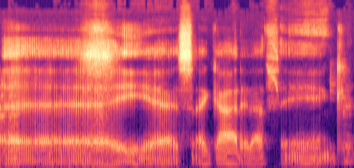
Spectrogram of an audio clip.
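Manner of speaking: morning voice. Pretend. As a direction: drop the voice way down like first thing in the morning. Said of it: "Morning voice".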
